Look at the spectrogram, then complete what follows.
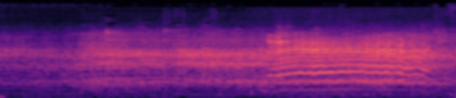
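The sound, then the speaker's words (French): A shepherd's flock of ewes bleat together in a continuous chorus of overlapping, wavering cries, swelling louder toward the middle before easing off, with no voices. “C'est le troupeau de son père, mais il les connaît toutes par leur nom.”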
